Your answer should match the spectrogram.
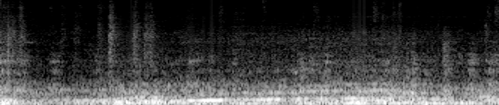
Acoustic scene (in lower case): bus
